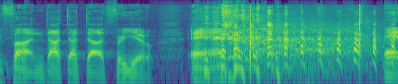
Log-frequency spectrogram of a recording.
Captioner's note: laughter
